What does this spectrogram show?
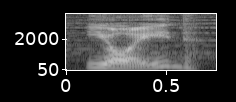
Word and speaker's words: Lloyd: Lloyd is Welsh, and the two L's aren't pronounced like you'd expect. Yoid?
